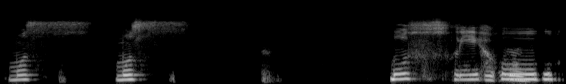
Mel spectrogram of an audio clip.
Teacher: sofir itu keluarnya suara antara ujung gigi sari atas sama gigi sari bawah.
